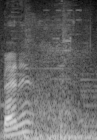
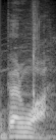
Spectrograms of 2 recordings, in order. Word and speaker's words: Benoit: Is it Rich Bennett? Good, close enough. Yeah, Bennett. What's the pronunciation? Benoit. Benoit. Oh, yeah, French. I'm a Frenchman.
